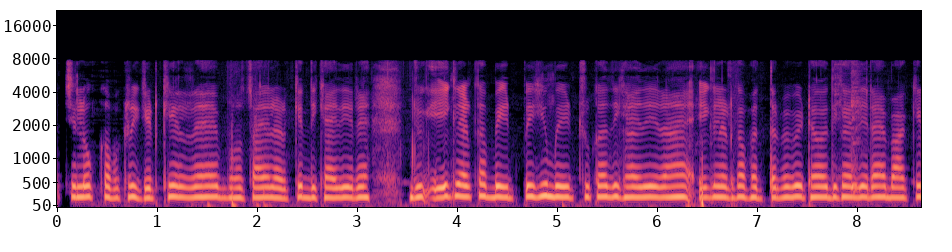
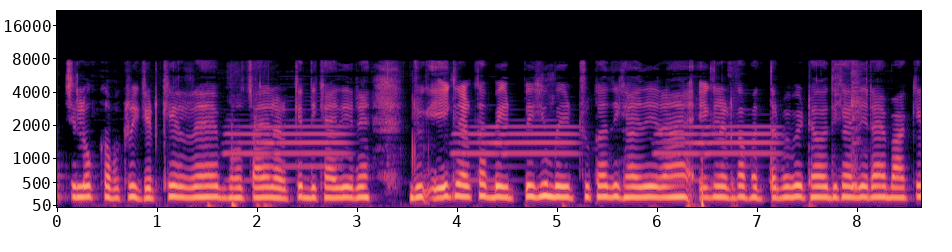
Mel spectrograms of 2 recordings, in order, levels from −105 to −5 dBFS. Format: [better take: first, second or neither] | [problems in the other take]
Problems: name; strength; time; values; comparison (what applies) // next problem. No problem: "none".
first | noise reduction (classical method log-MMSE)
